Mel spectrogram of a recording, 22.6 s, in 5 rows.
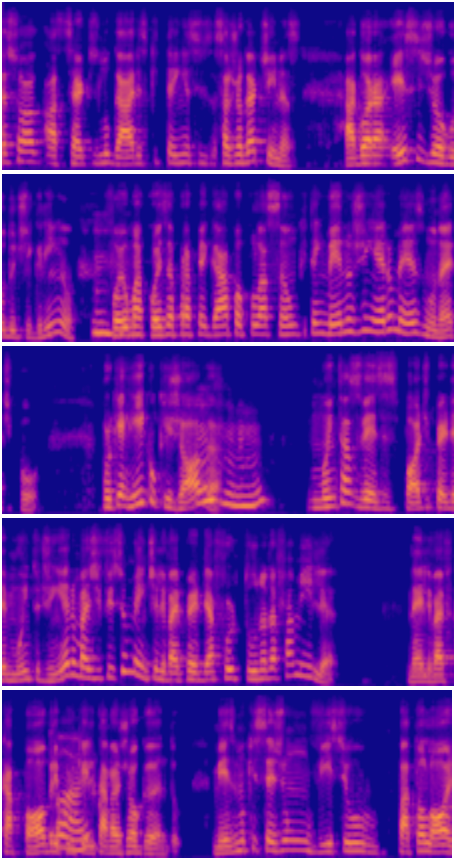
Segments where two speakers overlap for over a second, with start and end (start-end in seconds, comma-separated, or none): none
